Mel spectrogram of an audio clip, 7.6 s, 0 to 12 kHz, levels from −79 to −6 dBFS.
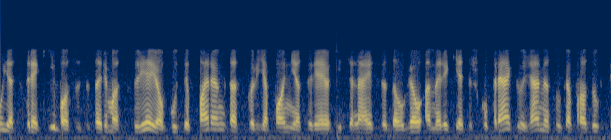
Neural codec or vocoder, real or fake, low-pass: none; real; 7.2 kHz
